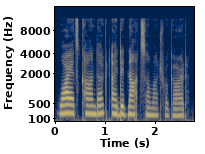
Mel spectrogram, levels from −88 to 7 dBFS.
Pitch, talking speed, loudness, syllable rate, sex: 205 Hz, 170 wpm, -18 LUFS, 3.8 syllables/s, female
